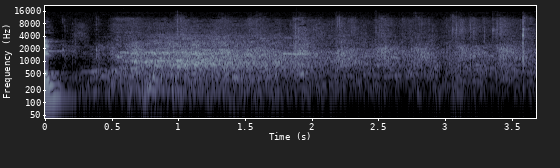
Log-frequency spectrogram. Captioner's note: audience laughs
